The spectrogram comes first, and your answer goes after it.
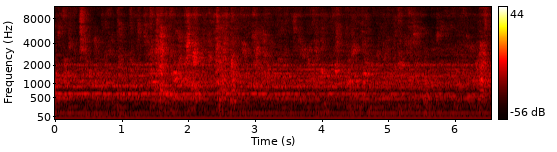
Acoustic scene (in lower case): restroom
